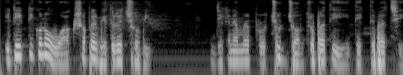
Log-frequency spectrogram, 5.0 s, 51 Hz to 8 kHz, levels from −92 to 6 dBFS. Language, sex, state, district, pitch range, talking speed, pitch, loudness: Bengali, male, West Bengal, North 24 Parganas, 115-150 Hz, 155 wpm, 130 Hz, -27 LUFS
